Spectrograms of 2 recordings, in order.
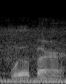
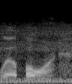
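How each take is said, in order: First: The second syllable sounds like 'burn'. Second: The second syllable sounds like 'born'. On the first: The speaker calls it right. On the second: The speaker calls it wrong.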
